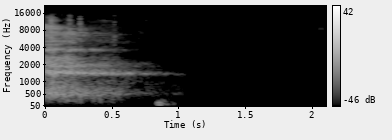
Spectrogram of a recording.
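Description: A man's breath close to the microphone, a sigh lasting about a second.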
